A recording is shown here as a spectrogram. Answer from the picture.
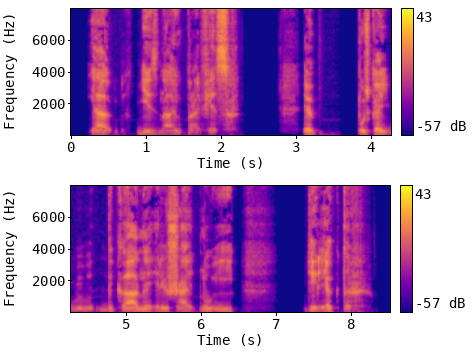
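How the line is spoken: Hoarse after weeping. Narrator (Russian): Хагрид, все это время молча проплакавший в свой гигантский платок, прохрипел

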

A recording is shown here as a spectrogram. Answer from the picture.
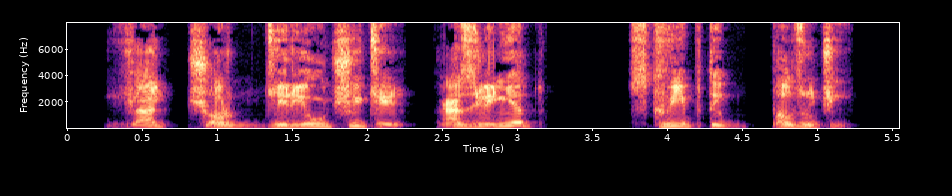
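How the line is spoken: Sudden angry bark. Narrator (Russian): мгновенно вспыхнув, рявкнул Хагрид

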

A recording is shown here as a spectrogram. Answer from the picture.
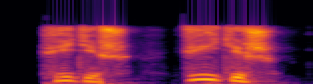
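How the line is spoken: Startled whisper. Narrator (Russian): вздрогнув, шептала

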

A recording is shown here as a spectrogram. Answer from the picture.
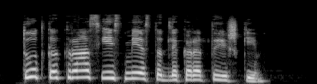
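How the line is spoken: Sailor shouting. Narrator (Russian): моряк, который работал на пароме, крикнул

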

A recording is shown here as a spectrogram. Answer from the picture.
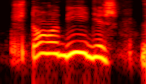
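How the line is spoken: Impatient shout. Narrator (Russian): закричал, сгорая от нетерпения, Знайка

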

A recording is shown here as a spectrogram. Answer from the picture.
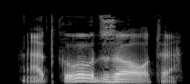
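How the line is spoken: Sleepy grumbling mutter. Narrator (Russian): пробормотал Ясон уже ворчливо, сонным голосом

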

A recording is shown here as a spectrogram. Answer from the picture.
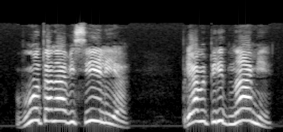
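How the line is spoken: Shouting. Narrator (Russian): закричала Пеппи

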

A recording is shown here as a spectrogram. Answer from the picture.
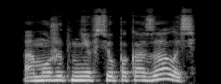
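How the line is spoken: Frightened mumble. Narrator (Russian): испуганно пробормотал Хома

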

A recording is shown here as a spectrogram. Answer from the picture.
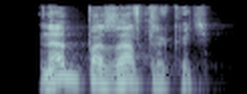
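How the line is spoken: Brisk, cheerful. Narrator (Russian): бодро сказал Гарри

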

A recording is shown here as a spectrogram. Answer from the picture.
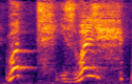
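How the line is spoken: Cheerful old man, giggling. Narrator (Russian): бодренько заговорил старичок, хихикая

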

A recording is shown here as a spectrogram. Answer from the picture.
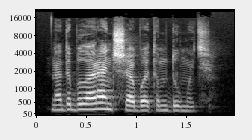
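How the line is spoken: Cold. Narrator (Russian): холодно сказал Сотников

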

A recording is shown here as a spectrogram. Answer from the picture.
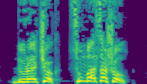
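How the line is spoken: Shouted. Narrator (Russian): крикнул дядя

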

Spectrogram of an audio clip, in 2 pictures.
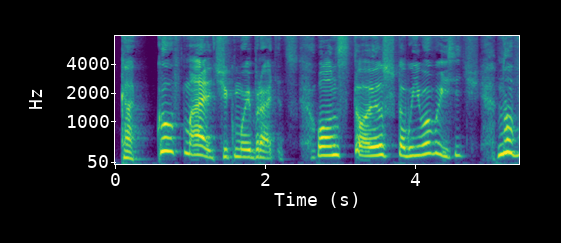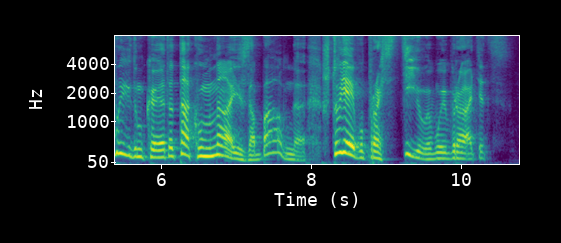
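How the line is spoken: Laughing, questioning. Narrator (Russian): засмеялась и вопросительно, глядя в лицо папа, сказала

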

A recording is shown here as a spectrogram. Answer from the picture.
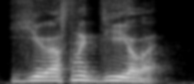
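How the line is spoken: Angry reply. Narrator (Russian): злобно ответил Яшка

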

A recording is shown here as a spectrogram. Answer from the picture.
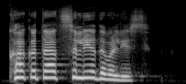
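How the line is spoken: Shouting fisherman. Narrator (Russian): закричал рыбак

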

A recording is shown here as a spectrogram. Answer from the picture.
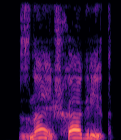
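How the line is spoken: Loud, over noise. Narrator (Russian): громко произнес Гарри, пытаясь заглушить шум тележки

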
